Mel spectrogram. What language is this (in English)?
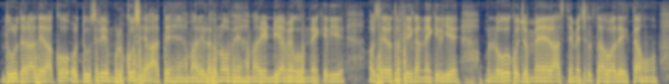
Urdu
